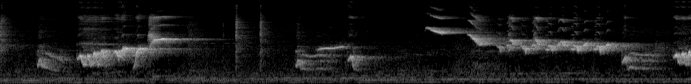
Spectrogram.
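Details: Medan-type white-rumped shama showing off its imitated repertoire: varied phrases of rising and falling whistles, slurred notes and trills, separated by short pauses and sharp clicking sounds.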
